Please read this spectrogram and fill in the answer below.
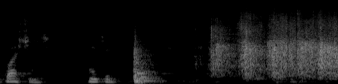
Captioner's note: applause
